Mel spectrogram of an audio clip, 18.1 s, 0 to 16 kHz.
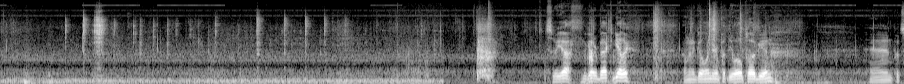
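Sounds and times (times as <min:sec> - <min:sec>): hand tools clicking and tapping: 0:00.0 - 0:08.9
steady low hum: 0:00.0 - 0:18.0.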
